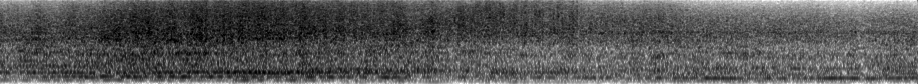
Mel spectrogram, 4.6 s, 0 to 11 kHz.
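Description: POWRi 305 race cars rolling off for a heat race at a dirt track, a loud blended roar of several engines held steady throughout with no voices.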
